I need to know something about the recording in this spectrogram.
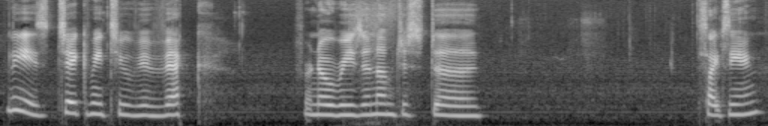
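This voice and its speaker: A woman giving casual let's play commentary in a quiet, low-key late-night manner. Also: steady tone, extremely slow, pauses often. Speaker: game streamer.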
